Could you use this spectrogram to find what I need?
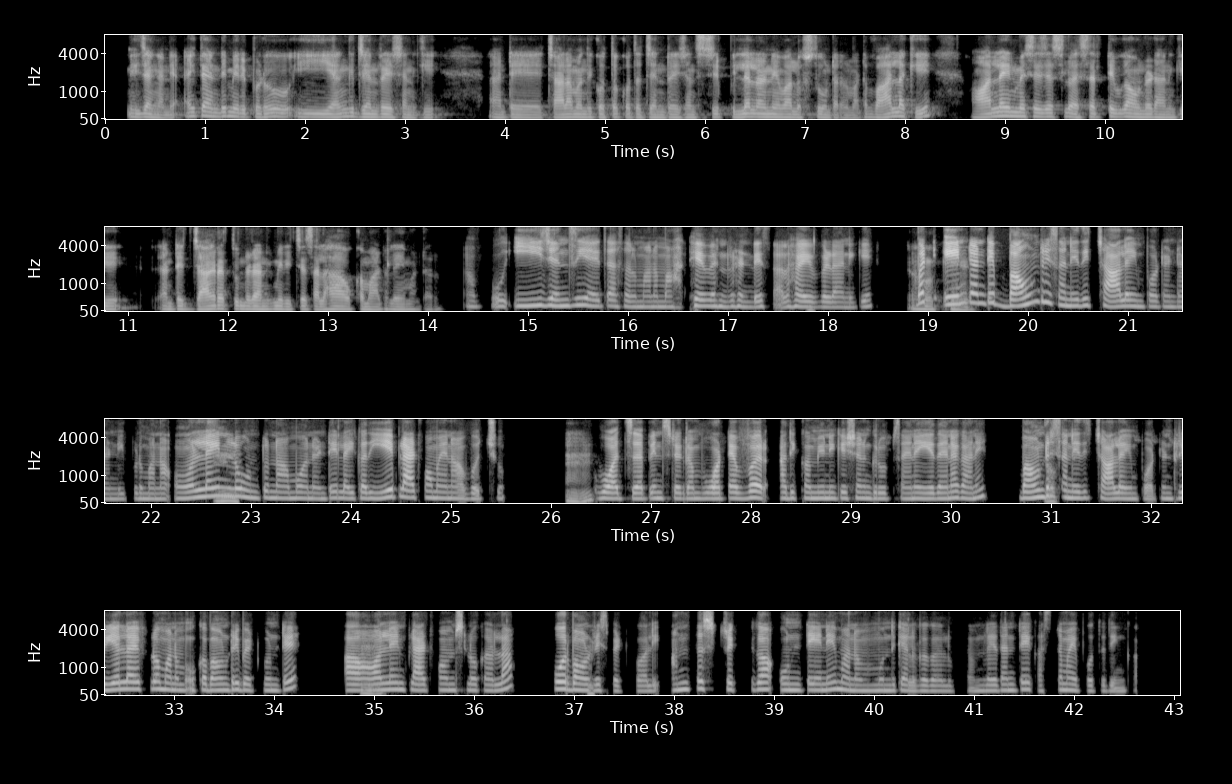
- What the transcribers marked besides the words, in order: in English: "యంగ్ జనరేషన్‌కి"; in English: "జనరేషన్స్"; in English: "ఆన్‌లైన్ మెసేజెస్‌లో అసర్టివ్‌గా"; in English: "జెన్‌జీ"; chuckle; other background noise; in English: "బట్"; in English: "బౌండరీస్"; in English: "ఇంపార్టెంట్"; in English: "ఆన్‍లైన్‍లో"; in English: "లైక్"; in English: "ప్లాట్‍ఫామ్"; in English: "వాట్సాప్, ఇన్స్టాగ్రామ్, వాట్‌ఎవర్"; in English: "కమ్యూనికేషన్ గ్రూప్స్"; in English: "బౌండరీస్"; in English: "ఇంపార్టెంట్. రియల్ లైఫ్‌లో"; in English: "బౌండరీ"; in English: "ఆన్‍లైన్ ప్లాట్‍ఫామ్స్‌లో"; in English: "ఫోర్ బౌండరీస్"; in English: "స్ట్రిక్ట్‌గా"; "ముందుకెళ్లగలుగుతాము" said as "ముందుకెలగగలుగుతాం"
- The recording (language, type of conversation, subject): Telugu, podcast, ఆన్‌లైన్ సందేశాల్లో గౌరవంగా, స్పష్టంగా మరియు ధైర్యంగా ఎలా మాట్లాడాలి?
